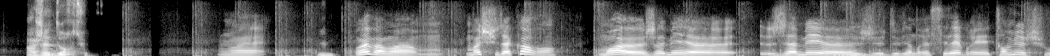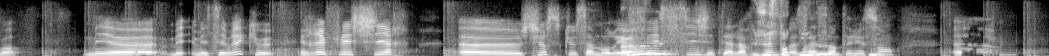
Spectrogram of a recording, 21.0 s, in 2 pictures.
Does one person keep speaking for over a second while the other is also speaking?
Yes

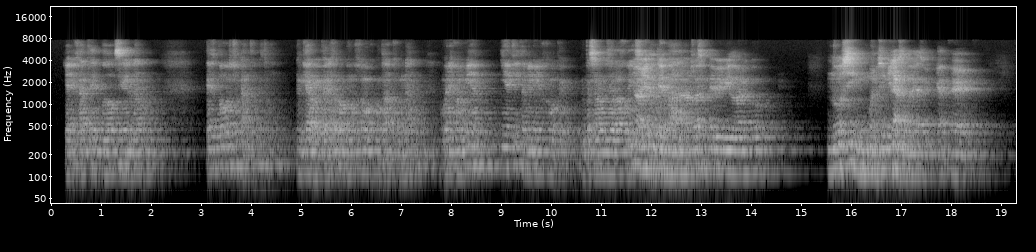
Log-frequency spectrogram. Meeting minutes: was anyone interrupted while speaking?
Yes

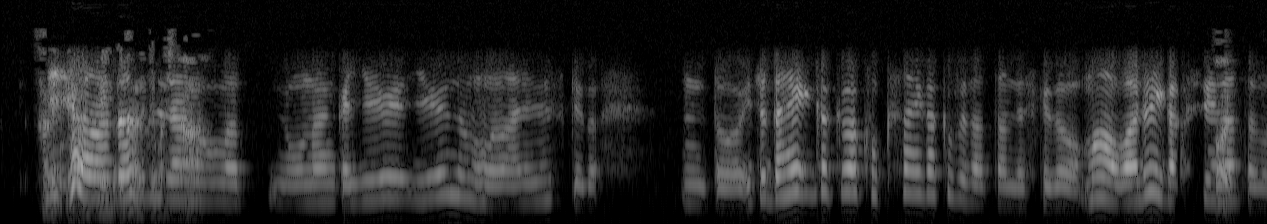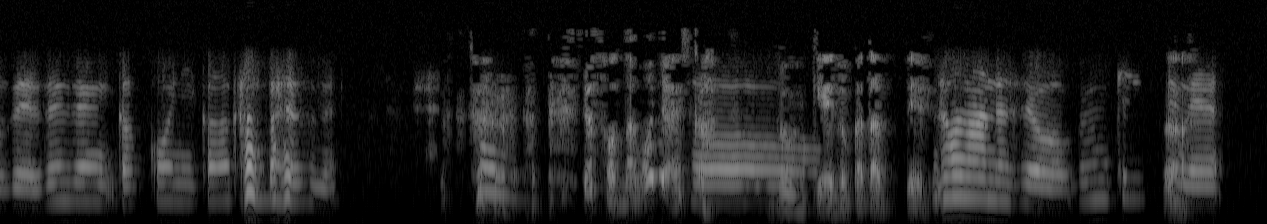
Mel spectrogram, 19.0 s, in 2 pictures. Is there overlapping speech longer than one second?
Yes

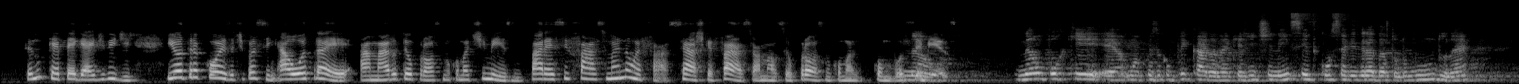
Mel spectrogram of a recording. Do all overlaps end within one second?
Yes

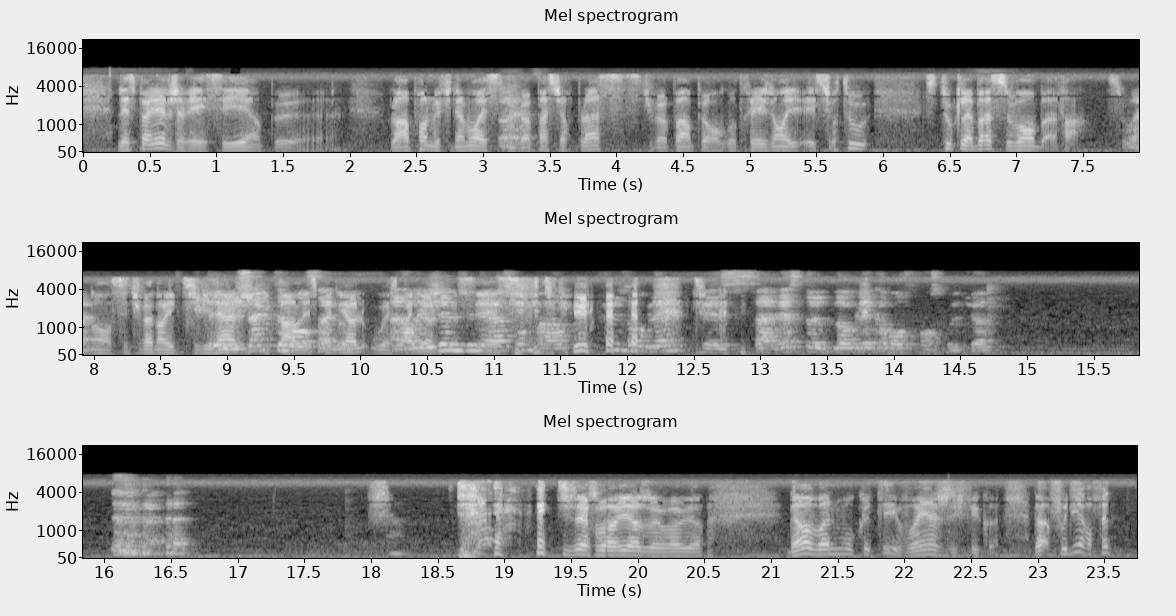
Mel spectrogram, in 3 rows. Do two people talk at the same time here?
Yes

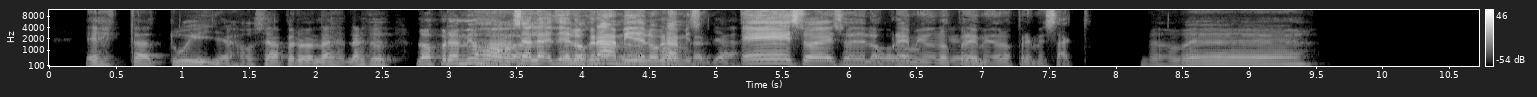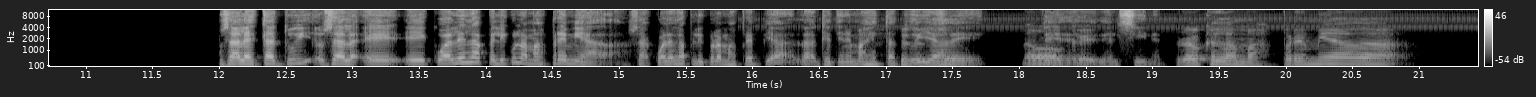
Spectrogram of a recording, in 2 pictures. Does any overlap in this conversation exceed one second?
Yes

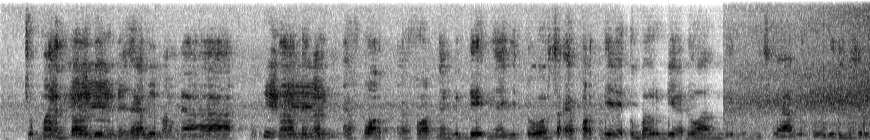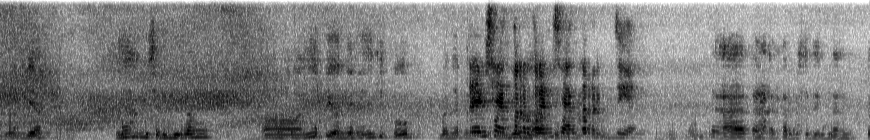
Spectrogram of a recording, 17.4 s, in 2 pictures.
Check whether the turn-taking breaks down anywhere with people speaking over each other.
Yes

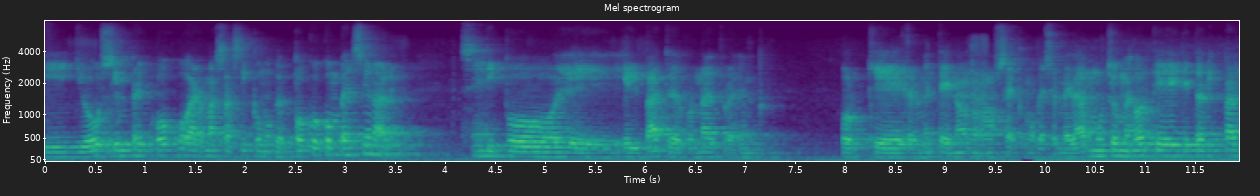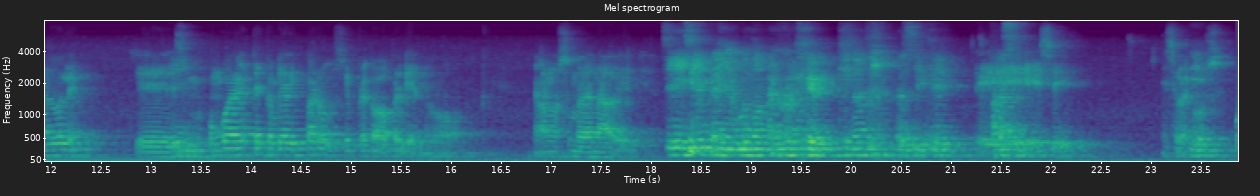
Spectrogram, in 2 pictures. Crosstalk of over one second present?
No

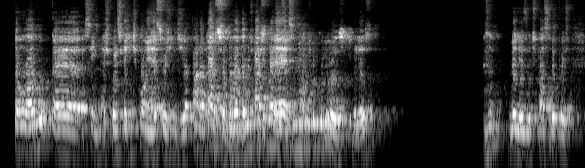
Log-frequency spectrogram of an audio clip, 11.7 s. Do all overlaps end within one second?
No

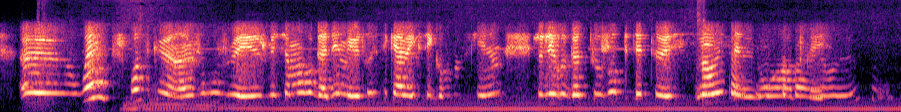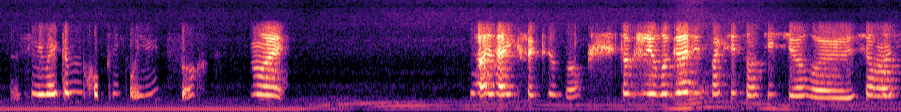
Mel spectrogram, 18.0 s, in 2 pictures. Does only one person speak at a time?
No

